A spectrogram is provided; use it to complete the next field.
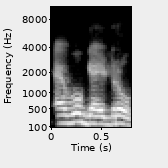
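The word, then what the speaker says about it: Avogadro: एवोगैड्रो।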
